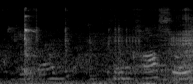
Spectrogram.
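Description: A young child talks nearby.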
